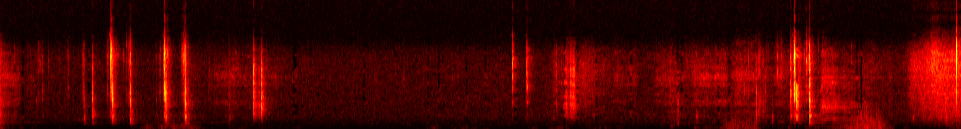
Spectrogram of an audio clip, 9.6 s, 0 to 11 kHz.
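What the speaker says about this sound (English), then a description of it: "we have to click multiple time F10" Several separate key clicks on a computer keyboard come in sparse little clusters with quiet gaps between them, close and fairly faint, with soft handling noise and no voices.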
